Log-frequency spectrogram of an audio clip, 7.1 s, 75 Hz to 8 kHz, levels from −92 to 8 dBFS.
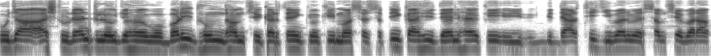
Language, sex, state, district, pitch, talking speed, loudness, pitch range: Hindi, male, Bihar, Begusarai, 140 Hz, 210 wpm, -14 LUFS, 130-140 Hz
